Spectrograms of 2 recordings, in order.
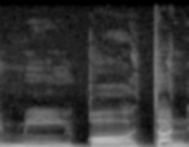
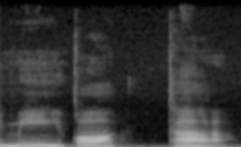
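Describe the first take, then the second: First: The word ends with an n sound. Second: The word ends on a stretched long vowel. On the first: The reciter continues without stopping. "if we're not stopping" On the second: The reciter stops at this word. "if we're stopping, we're going to stretch the alif"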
